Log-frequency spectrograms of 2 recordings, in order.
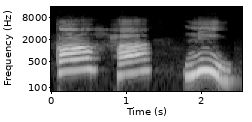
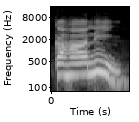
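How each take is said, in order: First: कहानी drawn out very slowly, syllable by syllable. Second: Said in the usual way. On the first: Shown as a demonstration. (कहानी को धीरे धीरे बोलिए) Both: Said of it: "इसके बाद देखेंगे यहाँ पे".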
